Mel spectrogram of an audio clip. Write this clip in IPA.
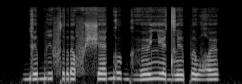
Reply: ɡ ɪ b i f r ʌ f ʃ ɛ ɡ u ɡʱ ø lʲ ɛ d l ɪ p ɘ w ʁ ø

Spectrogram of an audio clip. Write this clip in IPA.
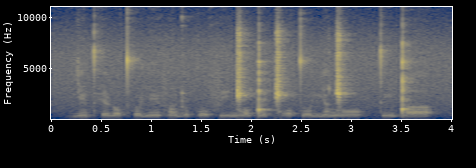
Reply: ɟ ẽ t̪ʰ e ɳ ɔ t̪ʰ o j ẽ f ã ɖ o k o f i ŋ͡ǁ ɔ ŋ͡ǃ e ɡ͡ǁ ɔ t̪ o ɲ ã ŋ͡ǁ ɔ̃ | t̪ ĩ ŋ͡ǃ a

